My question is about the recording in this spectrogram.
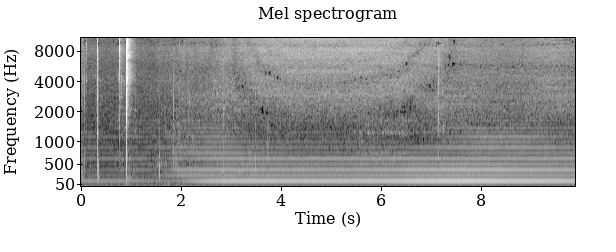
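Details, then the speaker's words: Alesis SamplePad 4 main outputs, first test after a factory repair: a steady low buzz with stacked overtones that is independent of the volume setting. Not fixed; a grounding design issue is suspected. "the buzz is independent of the volume so I can turn the volume up and down you can still hear the buzz it's like a grounding issue in the design somewhere"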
